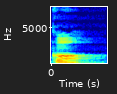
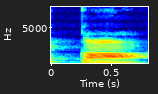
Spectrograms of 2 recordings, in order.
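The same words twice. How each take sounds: First: क said as a plain short 'kuh'; inherent a sound. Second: का stretched into 'kaaa'; long aa sound. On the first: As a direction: give क only the short 'uh' vowel. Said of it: "अ का sound". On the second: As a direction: hold the vowel in का long. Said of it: "अगर आ की मात्रा लगाएंगे". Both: Shown as a demonstration.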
